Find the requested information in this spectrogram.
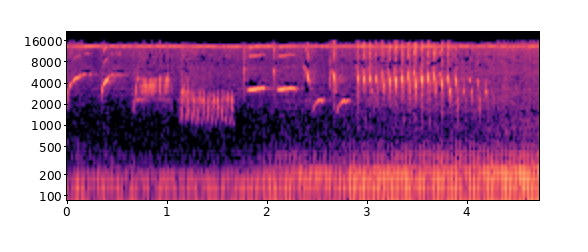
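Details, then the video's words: Gacor canary in vigorous full song, offered as a lure to stimulate other canaries to sing and come into breeding condition: rising whistled upsweeps, buzzy trill blocks, then a rapid run of high repeated notes over a steady low pulsing rumble. "Kenari gacor cocok"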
